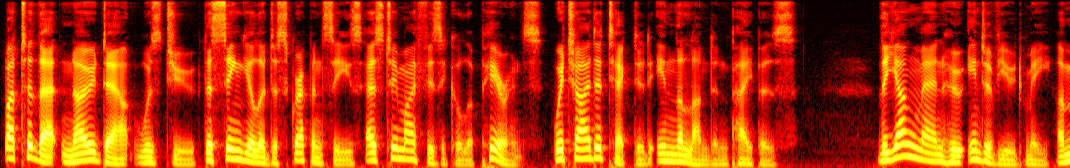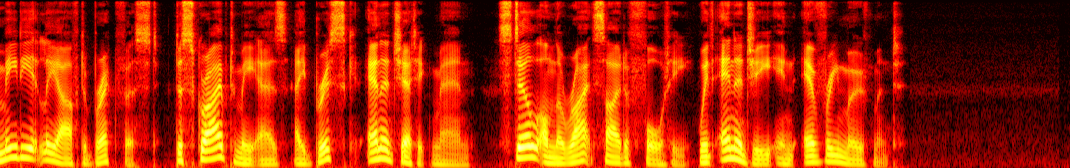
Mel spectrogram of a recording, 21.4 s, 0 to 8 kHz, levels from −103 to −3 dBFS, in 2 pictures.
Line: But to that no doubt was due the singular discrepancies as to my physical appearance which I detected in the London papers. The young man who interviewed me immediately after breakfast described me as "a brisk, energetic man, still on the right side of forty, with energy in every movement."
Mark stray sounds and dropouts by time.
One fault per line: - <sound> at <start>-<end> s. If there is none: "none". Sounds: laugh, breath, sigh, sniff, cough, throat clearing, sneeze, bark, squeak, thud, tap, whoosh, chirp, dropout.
none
